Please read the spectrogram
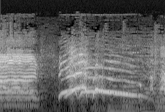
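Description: Men's voices singing and hollering loudly: a held note that breaks off about half a second in, then one long drawn-out note that rises and slides slowly down. A music track with a bass line comes in near the end.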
